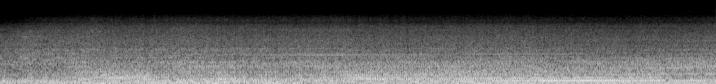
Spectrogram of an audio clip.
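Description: Traffic hums past on a road.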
